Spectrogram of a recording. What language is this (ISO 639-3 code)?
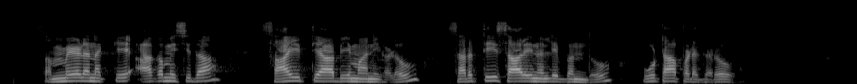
kan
